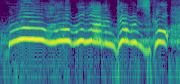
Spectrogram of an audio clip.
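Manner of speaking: very high, loud mock wailing child; crying little girl. Six-year-old answering teacher about gum, exaggerated high crying. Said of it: "This poor little girl's crying".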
